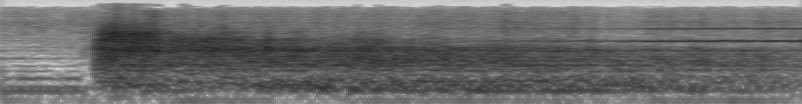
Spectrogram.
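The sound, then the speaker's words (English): A sudden crack of thunder with a flash of lightning at night bursts in after a low hum, then rolls on as a loud, sustained rumble that slowly settles, with a faint steady tone emerging near the end. “Flash of lightning, like a giant white electric light, lit up the sky that night as I went up the walk.”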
